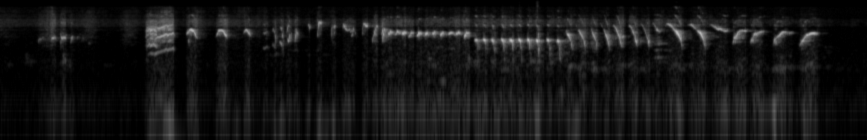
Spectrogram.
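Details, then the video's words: Young canary learning to sing, used as a lure song to train young birds: a few opening chirps, then a long high song of rapid trills, a steady buzzy rolled phrase and quick repeated descending notes. "kanari belajar bunyi_ pancingan kenari paud ombyokan"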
